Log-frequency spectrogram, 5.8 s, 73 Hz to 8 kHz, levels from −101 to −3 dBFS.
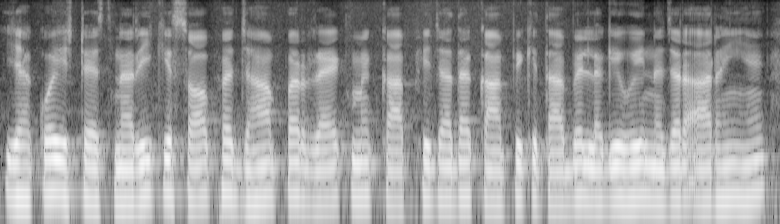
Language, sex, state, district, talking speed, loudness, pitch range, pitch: Hindi, male, Uttar Pradesh, Lucknow, 205 wpm, -15 LUFS, 120-130 Hz, 125 Hz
